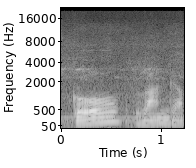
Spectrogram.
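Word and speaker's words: Gauranga: Mantra we'll be using is Go Ranga mantra. 4 syllables. Go Ra Anga.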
